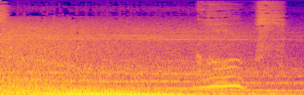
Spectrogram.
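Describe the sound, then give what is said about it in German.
A heavy, rumbling sci-fi spaceship engine roar winds down as the ship brakes, with whining tones sweeping at the end and a short burst of hiss as it stops. Loud, no talking. “Achtung Sternchen, wir legen los mit dem Bremsen.”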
